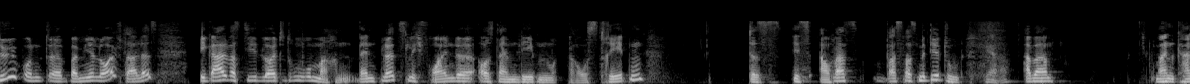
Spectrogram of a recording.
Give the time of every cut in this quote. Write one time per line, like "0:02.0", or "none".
0:08.3

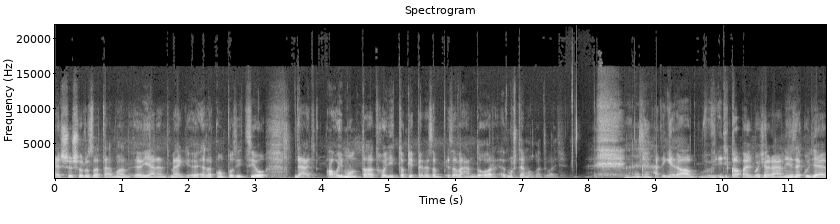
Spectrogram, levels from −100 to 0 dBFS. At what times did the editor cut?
0:08.6

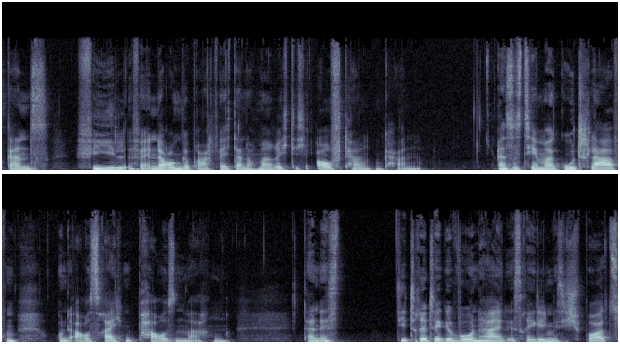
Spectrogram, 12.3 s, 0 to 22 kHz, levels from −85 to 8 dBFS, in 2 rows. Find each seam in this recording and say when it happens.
none

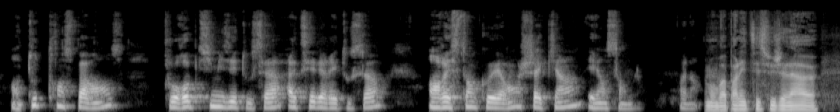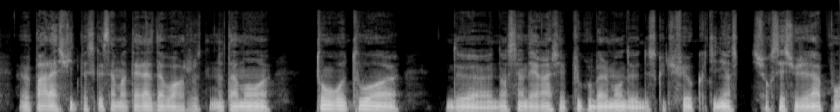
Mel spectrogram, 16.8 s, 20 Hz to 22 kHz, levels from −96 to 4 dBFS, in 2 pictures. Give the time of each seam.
0:07.1
0:15.7

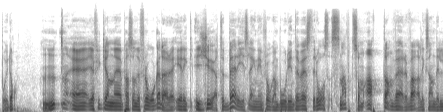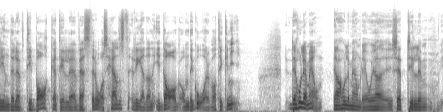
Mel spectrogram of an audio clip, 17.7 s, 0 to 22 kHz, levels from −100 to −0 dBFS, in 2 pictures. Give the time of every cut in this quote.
0:14.5

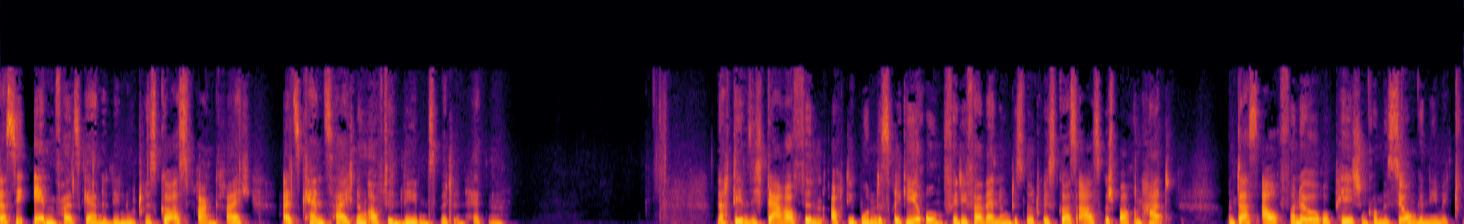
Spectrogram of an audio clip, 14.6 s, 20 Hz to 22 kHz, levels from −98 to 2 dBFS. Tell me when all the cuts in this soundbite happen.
none

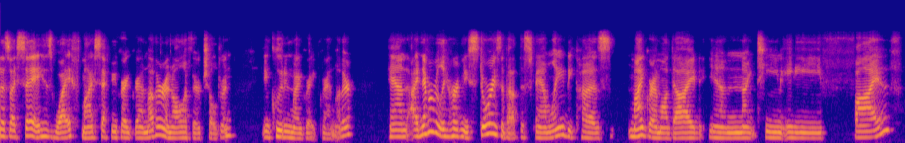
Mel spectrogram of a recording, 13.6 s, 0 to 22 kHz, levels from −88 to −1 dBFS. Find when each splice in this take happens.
none

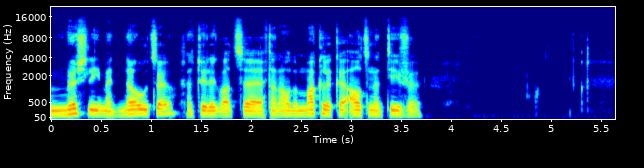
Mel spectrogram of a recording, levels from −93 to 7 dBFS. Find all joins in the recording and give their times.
0:01.0
0:02.1

